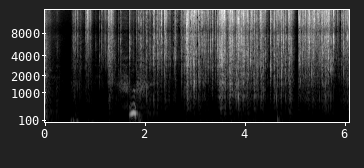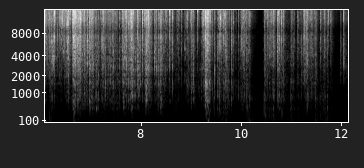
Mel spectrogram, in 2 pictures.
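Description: Crinkly plastic wrapping rustles and crackles as hands tear it open.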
